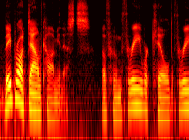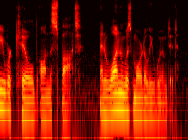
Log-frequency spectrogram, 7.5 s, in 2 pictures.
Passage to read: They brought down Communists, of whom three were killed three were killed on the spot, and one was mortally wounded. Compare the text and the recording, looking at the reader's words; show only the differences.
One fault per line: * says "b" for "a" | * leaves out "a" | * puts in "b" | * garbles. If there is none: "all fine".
all fine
